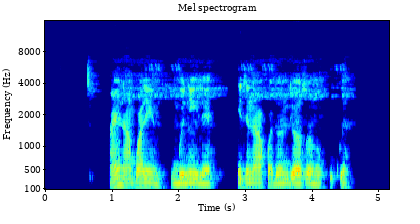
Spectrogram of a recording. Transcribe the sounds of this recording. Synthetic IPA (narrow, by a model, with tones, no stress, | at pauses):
a˨ɲɪ˦na˨ɡ͡ba˦lɪ˦˨ŋ͡m̩˨ɡ͡be˨niː˦le˦ | ɪ˦dɪ˦na˦a˦kʷa˨do˨n̩˦dɪ˦ɔ˦zɔ˦nʊ˨kʷu˨kʷe˦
